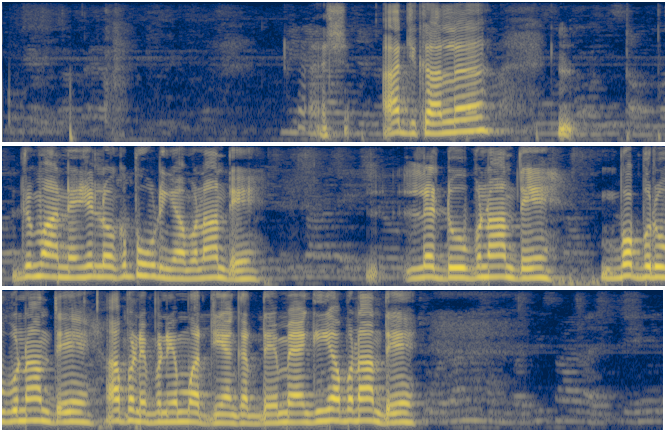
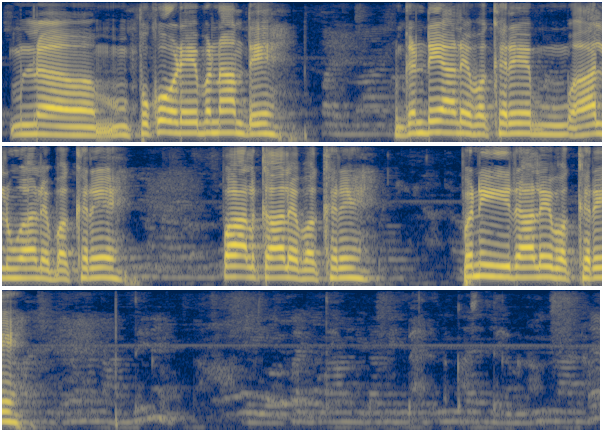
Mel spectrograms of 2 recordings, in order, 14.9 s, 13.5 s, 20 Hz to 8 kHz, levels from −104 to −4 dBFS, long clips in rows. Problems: background conversations at intervals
